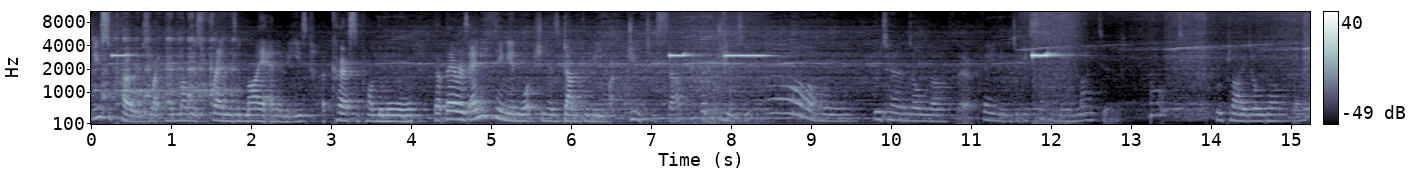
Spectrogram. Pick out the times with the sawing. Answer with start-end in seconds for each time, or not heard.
0.0-1.9.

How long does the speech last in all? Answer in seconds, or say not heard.
15 s.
